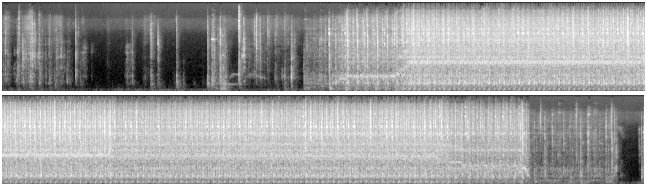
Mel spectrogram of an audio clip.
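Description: A sewing machine runs top stitching on a vinyl project bag, a steady loud mechanical whir for about fifteen seconds after a few handling clicks and rustles, then stops.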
